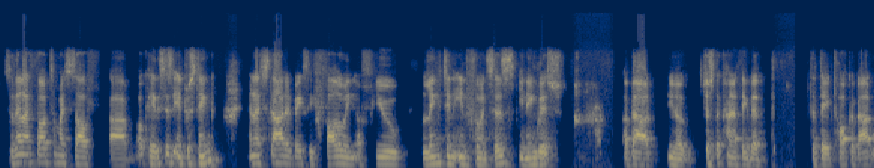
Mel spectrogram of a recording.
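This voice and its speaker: A young man talks through his answers in a bright, forceful voice, stumbling over restarts and leaning on fillers. His voice comes through a slightly dull, lo-fi recording. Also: mid-range voice, fairly even intonation, brisk. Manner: hesitant, many restarts and fillers. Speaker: interview guest. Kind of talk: conversational interview answer.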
